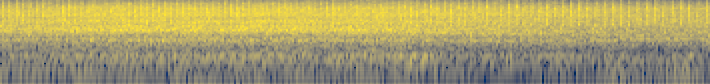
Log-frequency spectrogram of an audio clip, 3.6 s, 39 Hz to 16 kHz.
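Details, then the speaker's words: Honda i10 engine misfire: slightly raised idle with uneven stumbling beat and occasional skip, vibration felt when throttle raised; one cylinder faulty, suspected lack of proper fuel or spark current, not confirmed. "यानि कि इसमें कोई भी एक cylinder जो है वह problem कर रहा है"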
